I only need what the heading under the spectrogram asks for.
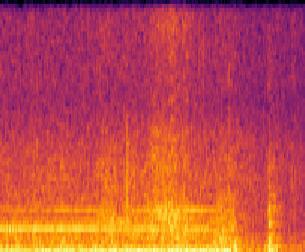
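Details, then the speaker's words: Chamberlain Whisper Drive garage door opener: smooth, even low hum while running, then one soft clunk as it stops; the earlier squeal is gone and it runs normally. "this machine does not make the squealing noise anymore so so you don't hear anymore squealing noises which is great"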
